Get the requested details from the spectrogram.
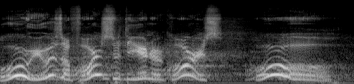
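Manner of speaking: put-on slow old-master sage voice, every word drawn out. Doing voices during sex: Yoda voice. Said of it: "I start talking like Yoda".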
